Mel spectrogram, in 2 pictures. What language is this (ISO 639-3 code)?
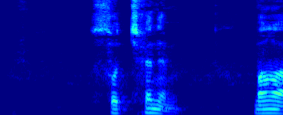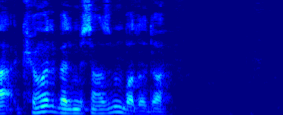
uig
